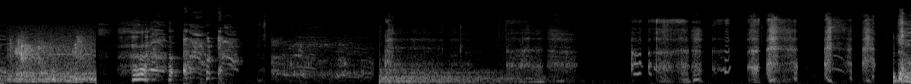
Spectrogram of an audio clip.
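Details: Acted coughs from a movie supercut of cinematic coughs and sneezes: a series of coughs and throat clearing from different people, cut from film scenes with background noise.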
